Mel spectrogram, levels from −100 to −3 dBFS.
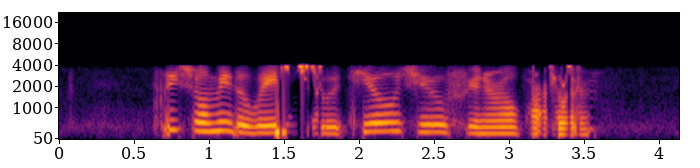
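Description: Codec 2 vocoder artefacts run through the whole clip. Only pitch, voicing, energy and a spectral envelope survive, and the decoder rebuilds the speech from sine waves, so it sounds heavily robotic and buzzy. The quality points to the top 3.2 kbit/s mode.

Bit errors on digital voice radio strike from 1.44 to 1.76 s and again from 3.16 to 3.49 s. Corrupted bits, roughly one in ten in the first burst and a little fewer in the second, throw off whole frames' pitch, level and spectrum, so the speech lurches into warbling bleeps and gibberish.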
